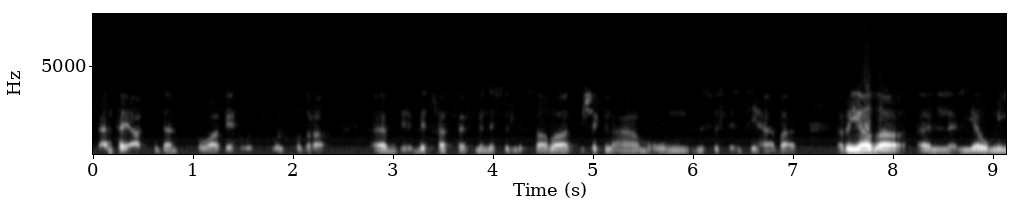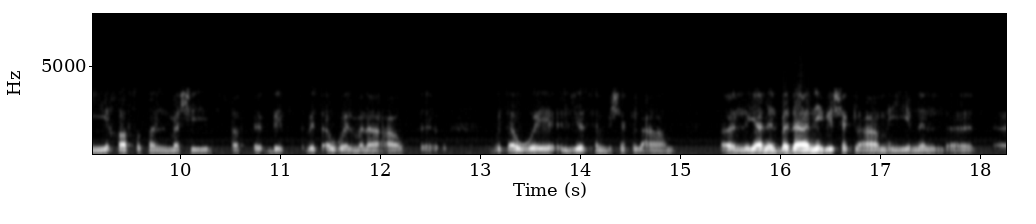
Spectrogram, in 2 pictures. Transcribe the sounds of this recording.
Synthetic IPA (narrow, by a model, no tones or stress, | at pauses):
ʔant̪ajʔa̰ʕt̪sɪd̪anɪfawaːɡɪhwɪ | wɪ̰lxʊd̪ɾˤɑ | bɪt̪xafːɪfmɪnːɪsbalʔɨsˤɑ̰ːbɑːt̪̚bɪʃaklʕa̰ːmwnːɪsbalʔɪ̰lt̪ɪha̰ːbaːt̪ | ɪrːɪjɑːd̪ˤɑɪlljoːmɪjːaxɑːsˤːɑt̪ɑnɪlmaʃibɪt̪xafbɪbɪt̪ʔawːilmanaːʕa̰wb | bɪt̪ʔawːiɪ̰lʒɪsmbɪʃa̰klʕa̰ːm | jaʕnilbad̪aːnibɪʃaklʕaːmhɪjːmɪnɪl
